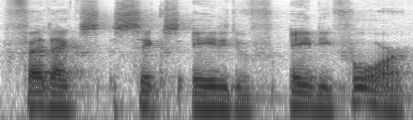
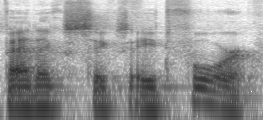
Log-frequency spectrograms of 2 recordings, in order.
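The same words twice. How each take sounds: First: The numbers are combined into larger grouped numbers. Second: The numbers are read one digit at a time. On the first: This is how it is said in the US. "they tend to kind of combine the numbers" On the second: This is how it is said in Europe. "in Europe, the call sign would be pronounced as"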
